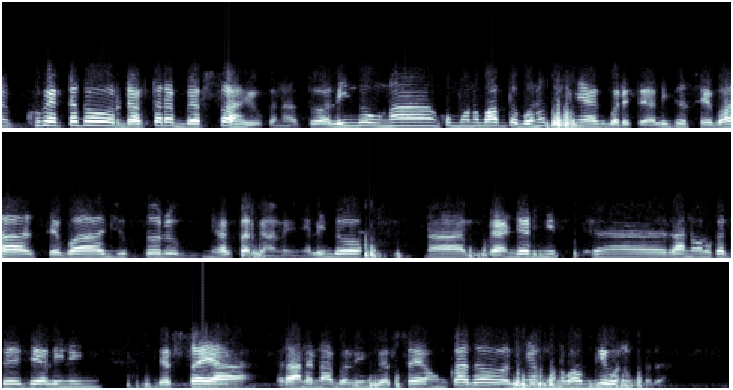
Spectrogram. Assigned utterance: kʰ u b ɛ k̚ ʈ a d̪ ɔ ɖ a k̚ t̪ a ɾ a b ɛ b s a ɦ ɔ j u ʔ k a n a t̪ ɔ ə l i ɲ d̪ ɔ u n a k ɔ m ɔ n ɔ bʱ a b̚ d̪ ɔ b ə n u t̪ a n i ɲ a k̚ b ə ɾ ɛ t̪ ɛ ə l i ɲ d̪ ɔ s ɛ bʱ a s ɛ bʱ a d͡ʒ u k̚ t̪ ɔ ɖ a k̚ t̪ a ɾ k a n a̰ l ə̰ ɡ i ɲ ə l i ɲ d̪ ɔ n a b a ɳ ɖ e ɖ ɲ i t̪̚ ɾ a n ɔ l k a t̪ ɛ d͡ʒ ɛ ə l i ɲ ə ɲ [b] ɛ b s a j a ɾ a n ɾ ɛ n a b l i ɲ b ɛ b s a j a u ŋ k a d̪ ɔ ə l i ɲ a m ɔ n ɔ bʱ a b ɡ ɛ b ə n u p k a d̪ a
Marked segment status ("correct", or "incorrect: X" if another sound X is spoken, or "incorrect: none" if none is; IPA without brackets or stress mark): correct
